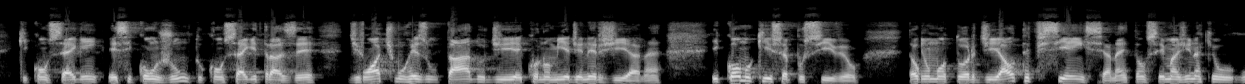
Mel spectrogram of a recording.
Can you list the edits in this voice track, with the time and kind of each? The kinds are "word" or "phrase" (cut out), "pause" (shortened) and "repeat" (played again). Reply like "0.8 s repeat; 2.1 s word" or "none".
1.0 s pause; 3.6 s phrase; 9.2 s phrase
